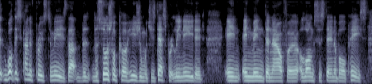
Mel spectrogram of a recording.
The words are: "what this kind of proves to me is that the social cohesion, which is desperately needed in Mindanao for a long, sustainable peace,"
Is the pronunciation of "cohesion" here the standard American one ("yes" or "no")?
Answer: yes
